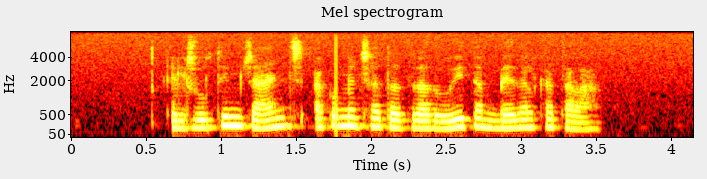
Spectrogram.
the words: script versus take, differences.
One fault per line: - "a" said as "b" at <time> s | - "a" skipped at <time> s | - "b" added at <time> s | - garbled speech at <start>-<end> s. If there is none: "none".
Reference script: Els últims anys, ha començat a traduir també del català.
none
